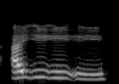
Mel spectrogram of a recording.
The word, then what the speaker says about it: IEEE: and parts and piece are standards across manufacturers ieee pronounced ieee it stands for the institute of electrical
